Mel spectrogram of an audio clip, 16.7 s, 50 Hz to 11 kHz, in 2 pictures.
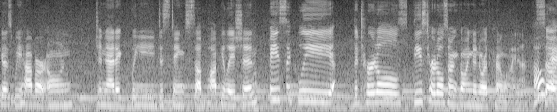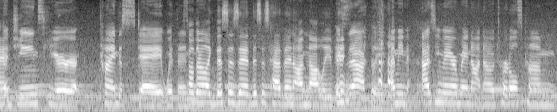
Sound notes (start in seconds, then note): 13.9 chuckles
